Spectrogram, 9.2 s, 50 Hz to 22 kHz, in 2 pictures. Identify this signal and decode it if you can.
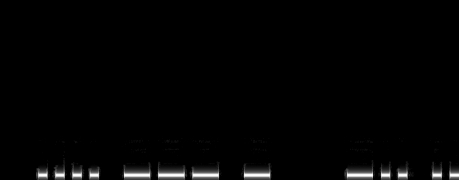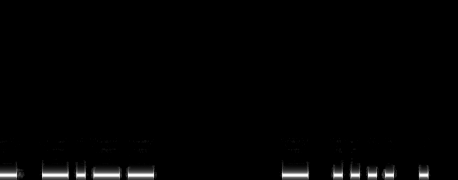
Morse code, heard as a keyed tone, about 14 wpm, 700 Hz. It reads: HOT DAY THE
